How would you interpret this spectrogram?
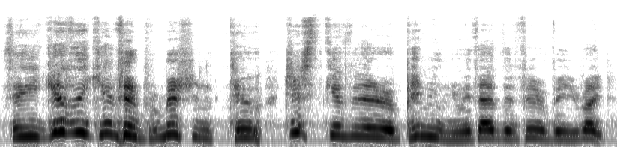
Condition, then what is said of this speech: Cerebral palsy. I'm picking up the glass. I've got an academy performance going here. You imitate my voice. My whole show goes out the window.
